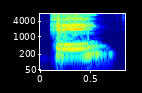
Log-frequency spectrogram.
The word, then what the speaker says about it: creem: Eles creem, donc on accentue les deux voyelles, les deux E, mais l'un plus que l'autre.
